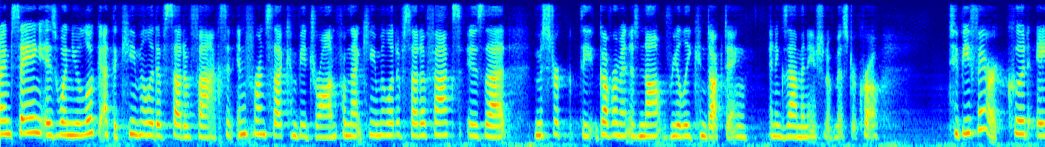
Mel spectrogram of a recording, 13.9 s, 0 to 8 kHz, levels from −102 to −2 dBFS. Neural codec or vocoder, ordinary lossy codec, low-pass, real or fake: codec, 24 kHz, 0.9 kbps, DualCodec; Opus, 64 kbps; 7.2 kHz; fake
